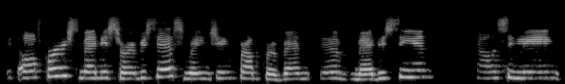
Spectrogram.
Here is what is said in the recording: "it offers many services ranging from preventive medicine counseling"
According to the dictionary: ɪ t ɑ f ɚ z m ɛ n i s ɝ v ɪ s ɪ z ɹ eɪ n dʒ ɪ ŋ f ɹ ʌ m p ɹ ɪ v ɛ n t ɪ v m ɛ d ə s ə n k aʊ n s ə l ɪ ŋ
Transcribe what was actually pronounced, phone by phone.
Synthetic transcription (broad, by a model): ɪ t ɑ f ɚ s m ɛ n i s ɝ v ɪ s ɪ s ɹ eɪ n dʒ ɪ ŋ f ɹ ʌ m p ɹ ɪ v ɛ n t ɪ v m ɛ d ə s ə n k aʊ n s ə l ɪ ŋ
